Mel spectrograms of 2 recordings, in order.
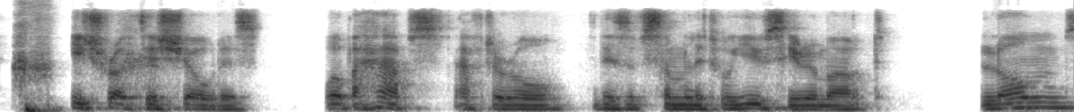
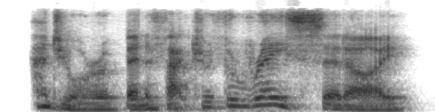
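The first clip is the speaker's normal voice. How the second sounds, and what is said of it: Watson character voice. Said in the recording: “That's Watson. That's my Watson voice.”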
